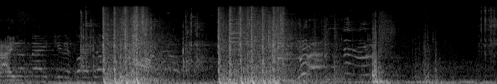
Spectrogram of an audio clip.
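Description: Loud gunshots bang out in quick bursts.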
